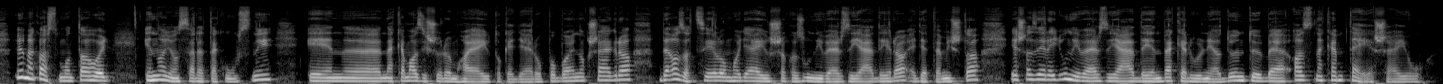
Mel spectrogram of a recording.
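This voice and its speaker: This woman's voice is very deep and low, with a dark, mellow tone. She speaks at a fairly quick pace with lively intonation. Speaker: sports psychologist. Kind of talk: interview.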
